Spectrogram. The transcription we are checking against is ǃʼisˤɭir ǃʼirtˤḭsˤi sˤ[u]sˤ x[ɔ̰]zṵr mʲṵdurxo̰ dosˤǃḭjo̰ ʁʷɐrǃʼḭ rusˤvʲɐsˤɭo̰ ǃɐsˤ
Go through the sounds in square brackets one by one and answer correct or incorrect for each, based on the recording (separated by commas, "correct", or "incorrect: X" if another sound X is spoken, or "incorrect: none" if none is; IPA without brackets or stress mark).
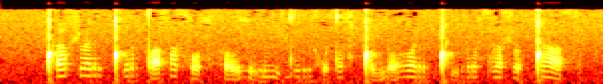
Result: incorrect: ṵ, incorrect: o̰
